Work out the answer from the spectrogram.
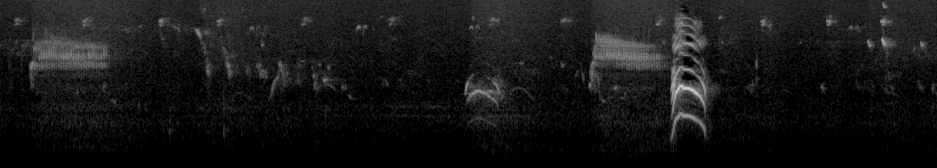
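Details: California quail: one loud, arched, harmonic call near the end, with earlier buzzy hiss-like bursts, a softer short whistled note, and faint high chirps from other birds in between.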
